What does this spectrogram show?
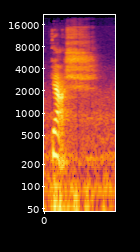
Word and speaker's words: cache: something like this but in fact it is cache so you just say cash cash cash right now the next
